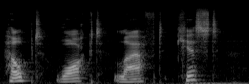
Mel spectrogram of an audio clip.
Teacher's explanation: So we know that these verbs that I just show you, helped, walked, laughed, kissed, they are all, the final sound is voiceless, so the ED has that T sound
